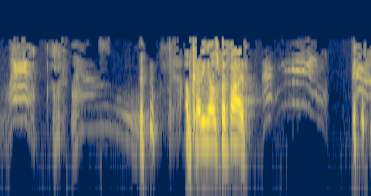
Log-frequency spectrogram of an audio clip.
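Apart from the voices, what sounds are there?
angry cat meowing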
